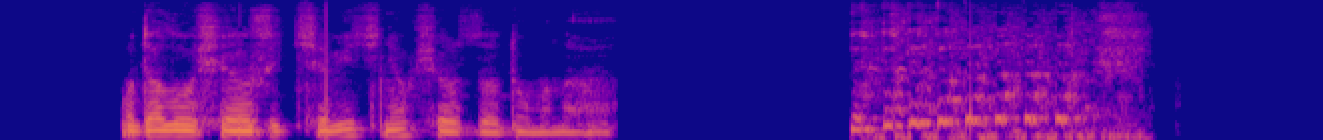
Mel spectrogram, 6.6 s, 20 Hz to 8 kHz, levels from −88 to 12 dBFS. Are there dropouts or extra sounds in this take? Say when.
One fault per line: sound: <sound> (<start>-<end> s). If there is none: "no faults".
sound: laugh (4.2-5.8 s)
